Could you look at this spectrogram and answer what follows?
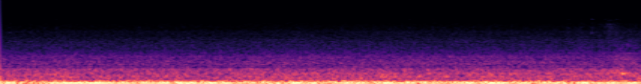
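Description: Semi-truck cruising on the highway: a steady low rumble of engine and road noise heard inside the cab.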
